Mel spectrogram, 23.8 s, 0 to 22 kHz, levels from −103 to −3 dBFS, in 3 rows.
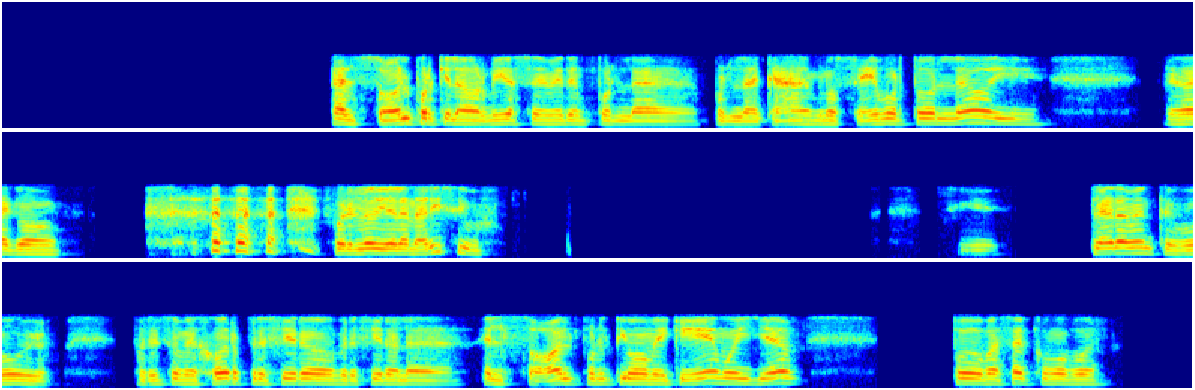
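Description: There are no technical faults to describe in time order; the speech comes over an ordinary G.711 telephone line with nothing above about 3.8 kHz, and nothing goes wrong at any point.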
